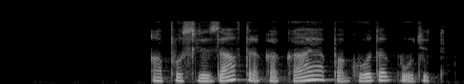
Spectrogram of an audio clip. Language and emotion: Russian, neutral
